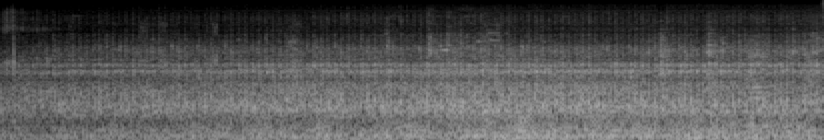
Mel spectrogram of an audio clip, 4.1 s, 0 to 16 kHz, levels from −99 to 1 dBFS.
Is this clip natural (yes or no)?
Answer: yes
